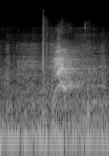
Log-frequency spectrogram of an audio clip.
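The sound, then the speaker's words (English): A small dog gives a single faint, brief yap over a low, quiet background hum. “Yappy dog.”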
